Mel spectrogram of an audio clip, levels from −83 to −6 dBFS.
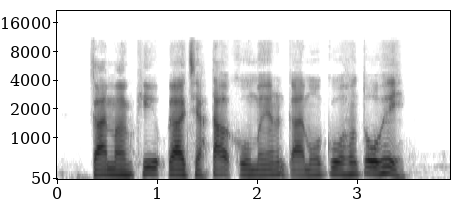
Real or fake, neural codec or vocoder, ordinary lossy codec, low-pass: fake; codec, 16 kHz in and 24 kHz out, 0.4 kbps, LongCat-Audio-Codec, four codebook decoder; MP3, 96 kbps; 10.8 kHz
